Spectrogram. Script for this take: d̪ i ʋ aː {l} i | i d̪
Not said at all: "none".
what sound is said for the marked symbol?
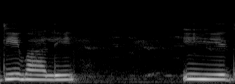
l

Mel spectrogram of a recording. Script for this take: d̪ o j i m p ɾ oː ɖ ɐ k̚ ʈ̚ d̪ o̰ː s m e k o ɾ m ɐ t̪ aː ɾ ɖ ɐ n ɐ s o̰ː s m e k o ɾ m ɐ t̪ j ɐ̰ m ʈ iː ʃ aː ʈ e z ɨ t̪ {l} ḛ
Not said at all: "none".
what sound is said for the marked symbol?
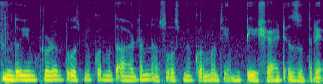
ɾ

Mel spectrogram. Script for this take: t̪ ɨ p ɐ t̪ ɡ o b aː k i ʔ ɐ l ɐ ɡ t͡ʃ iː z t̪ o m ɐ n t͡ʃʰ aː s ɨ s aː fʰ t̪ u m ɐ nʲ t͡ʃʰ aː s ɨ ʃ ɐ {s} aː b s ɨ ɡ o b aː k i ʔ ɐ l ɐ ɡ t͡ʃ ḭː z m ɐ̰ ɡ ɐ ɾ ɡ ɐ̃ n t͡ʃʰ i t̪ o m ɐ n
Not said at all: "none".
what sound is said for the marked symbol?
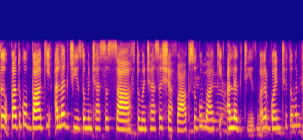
f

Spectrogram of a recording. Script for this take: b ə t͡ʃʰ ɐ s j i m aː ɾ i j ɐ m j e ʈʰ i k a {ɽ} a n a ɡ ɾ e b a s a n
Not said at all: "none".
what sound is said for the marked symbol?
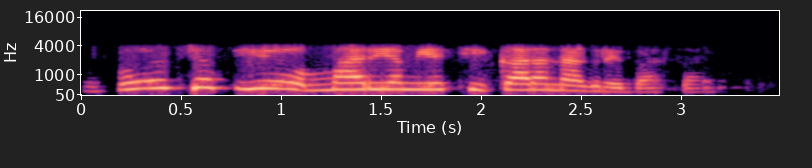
ɾ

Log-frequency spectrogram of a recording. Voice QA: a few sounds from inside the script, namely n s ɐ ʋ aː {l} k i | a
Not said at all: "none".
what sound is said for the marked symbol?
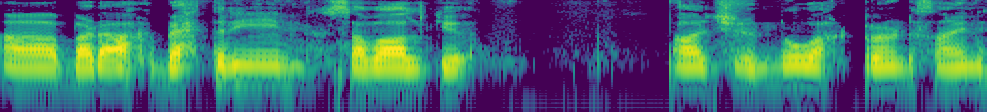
l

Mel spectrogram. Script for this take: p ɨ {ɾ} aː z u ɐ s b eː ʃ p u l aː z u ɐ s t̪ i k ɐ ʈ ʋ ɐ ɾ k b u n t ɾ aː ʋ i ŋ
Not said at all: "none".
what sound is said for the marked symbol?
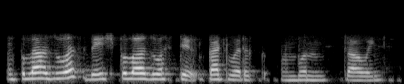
l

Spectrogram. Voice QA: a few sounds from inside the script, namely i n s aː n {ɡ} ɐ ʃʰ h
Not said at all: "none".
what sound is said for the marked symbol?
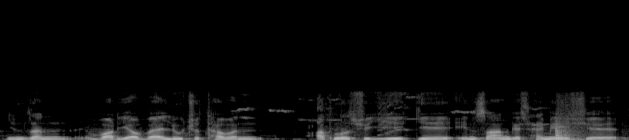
ɡ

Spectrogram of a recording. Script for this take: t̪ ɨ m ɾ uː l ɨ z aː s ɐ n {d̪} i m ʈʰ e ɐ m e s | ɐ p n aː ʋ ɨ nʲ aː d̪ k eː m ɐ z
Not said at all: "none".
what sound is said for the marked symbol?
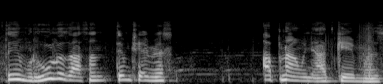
t̪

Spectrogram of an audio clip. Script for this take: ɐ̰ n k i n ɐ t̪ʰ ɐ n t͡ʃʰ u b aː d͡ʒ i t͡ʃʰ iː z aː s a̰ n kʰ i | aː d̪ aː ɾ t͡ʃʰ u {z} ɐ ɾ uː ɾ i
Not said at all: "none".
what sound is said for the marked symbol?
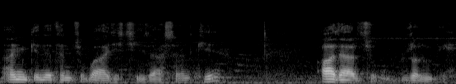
z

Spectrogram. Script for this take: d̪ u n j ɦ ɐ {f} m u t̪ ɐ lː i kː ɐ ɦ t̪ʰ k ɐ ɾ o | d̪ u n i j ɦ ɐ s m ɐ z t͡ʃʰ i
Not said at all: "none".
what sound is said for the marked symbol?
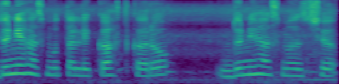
s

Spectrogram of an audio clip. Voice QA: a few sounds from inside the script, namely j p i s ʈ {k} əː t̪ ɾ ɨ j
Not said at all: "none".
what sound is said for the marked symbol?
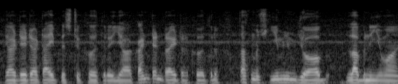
kʰ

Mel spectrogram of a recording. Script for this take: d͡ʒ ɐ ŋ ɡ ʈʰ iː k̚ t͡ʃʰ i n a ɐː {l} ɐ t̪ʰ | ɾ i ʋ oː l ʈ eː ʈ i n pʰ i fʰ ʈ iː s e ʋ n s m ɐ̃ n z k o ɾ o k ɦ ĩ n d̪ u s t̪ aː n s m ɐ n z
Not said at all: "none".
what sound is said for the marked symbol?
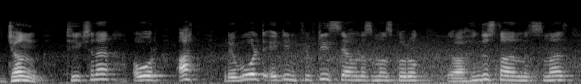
ɾ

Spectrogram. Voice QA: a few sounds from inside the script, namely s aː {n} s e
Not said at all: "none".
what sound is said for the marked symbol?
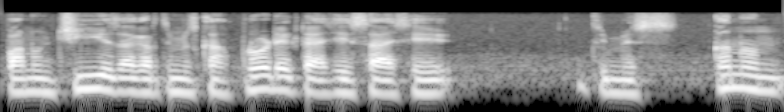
none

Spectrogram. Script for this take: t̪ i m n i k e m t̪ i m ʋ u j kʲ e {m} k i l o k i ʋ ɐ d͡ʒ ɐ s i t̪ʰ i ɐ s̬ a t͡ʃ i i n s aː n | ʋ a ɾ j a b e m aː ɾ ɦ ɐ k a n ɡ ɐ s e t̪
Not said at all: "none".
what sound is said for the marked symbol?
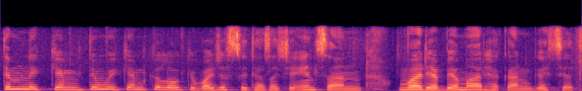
m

